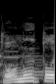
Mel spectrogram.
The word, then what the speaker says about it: DOM: ドムというのは、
